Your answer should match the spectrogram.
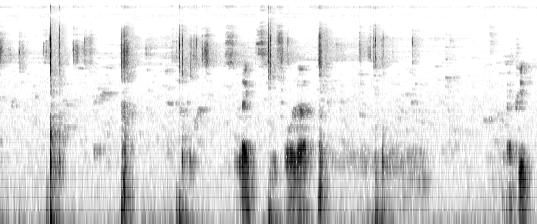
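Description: Computer mouse button clicks: several short, sharp clicks spaced about a second apart.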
